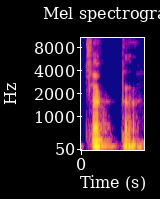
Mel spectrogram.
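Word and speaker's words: 작다: So for example, here we have chakta. It's spelled with a j, yet I'm pronouncing it with a ch sound.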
